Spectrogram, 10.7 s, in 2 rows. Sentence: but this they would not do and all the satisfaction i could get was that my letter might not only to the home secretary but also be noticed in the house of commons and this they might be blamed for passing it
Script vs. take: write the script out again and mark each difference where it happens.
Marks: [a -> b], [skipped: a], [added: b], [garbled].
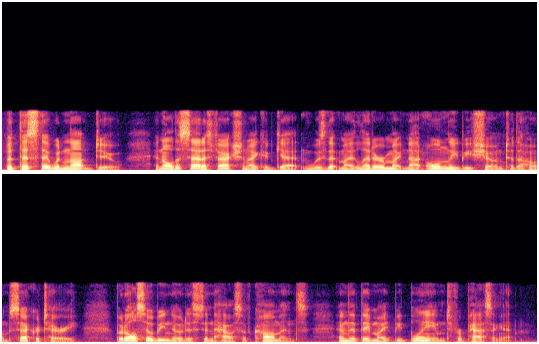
but this they would not do and all the satisfaction i could get was that my letter might not only [added: be shown] to the home secretary but also be noticed in the house of commons and [this -> that] they might be blamed for passing it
